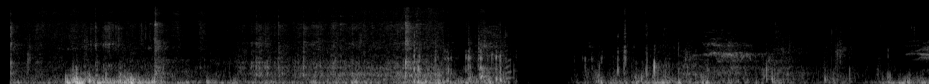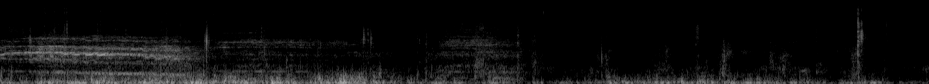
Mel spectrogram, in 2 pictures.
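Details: One-year-old Friesian horse among four yearling Friesians kept with a Haflinger; a wavering, harmonic whinny of about two seconds rises out of rustling and thumping movement, after an earlier brief silence.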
